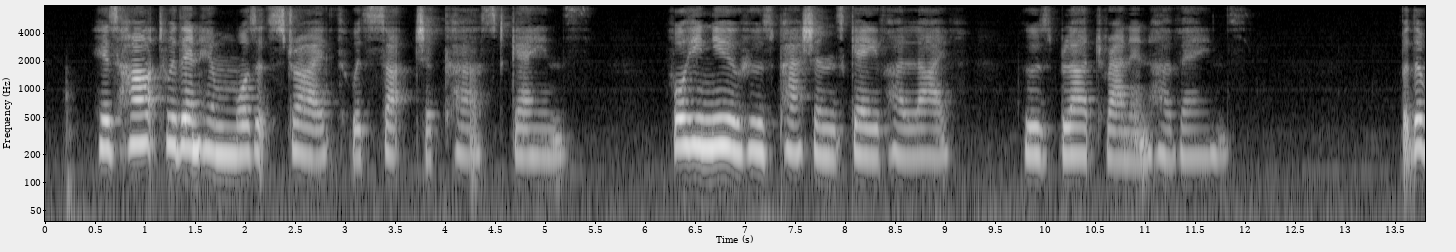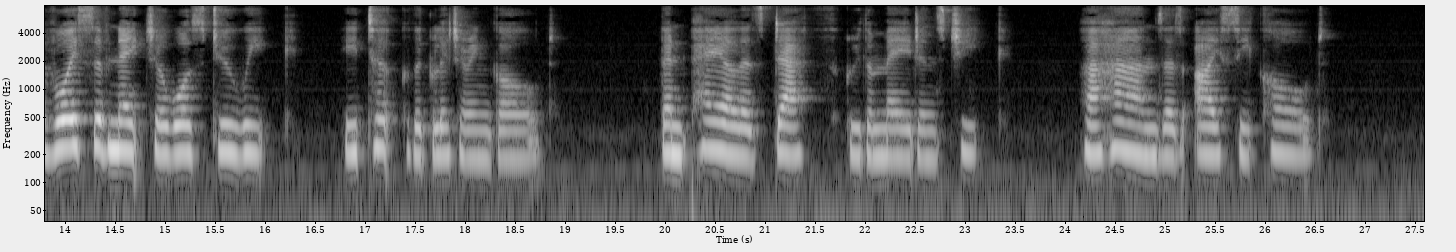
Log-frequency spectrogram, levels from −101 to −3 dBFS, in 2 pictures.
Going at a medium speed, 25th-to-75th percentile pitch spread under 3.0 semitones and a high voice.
No: slow, 110 wpm; narrow, 2.4 semitones; high, 200 Hz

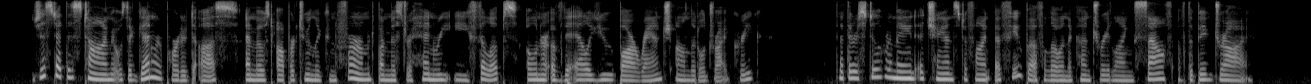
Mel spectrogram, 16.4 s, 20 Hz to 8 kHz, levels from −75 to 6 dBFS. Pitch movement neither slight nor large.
Yes: average, 3.3 semitones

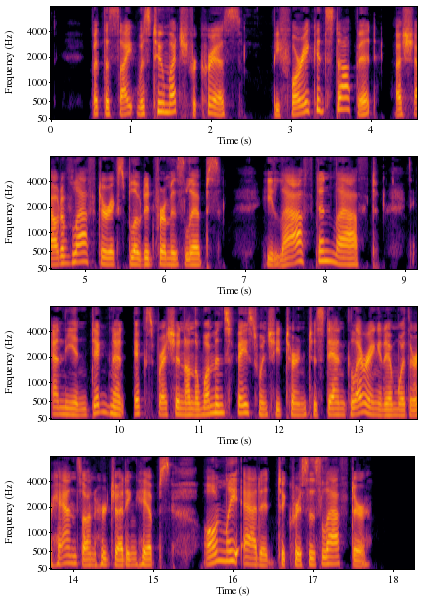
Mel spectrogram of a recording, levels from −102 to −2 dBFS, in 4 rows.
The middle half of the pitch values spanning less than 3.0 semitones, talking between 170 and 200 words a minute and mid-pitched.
No: average, 4.7 semitones; average, 175 wpm; medium, 165 Hz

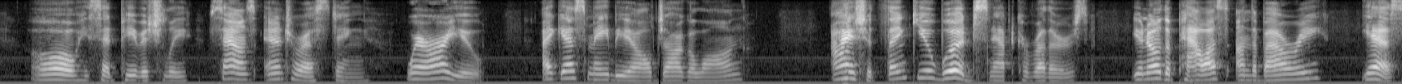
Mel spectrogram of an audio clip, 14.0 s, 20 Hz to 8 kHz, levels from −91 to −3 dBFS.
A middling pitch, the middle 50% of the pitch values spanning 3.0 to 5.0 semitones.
No: medium, 175 Hz; wide, 5.5 semitones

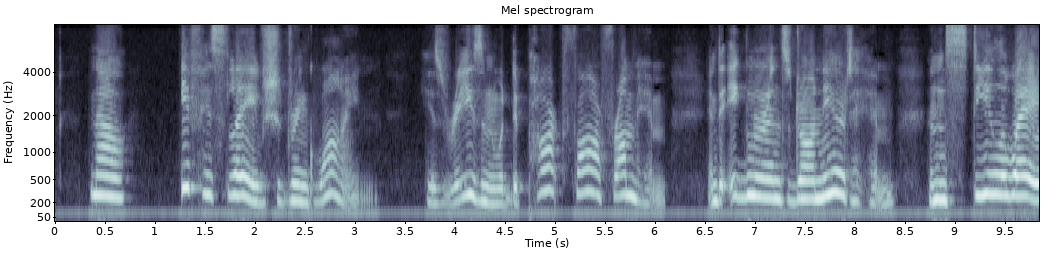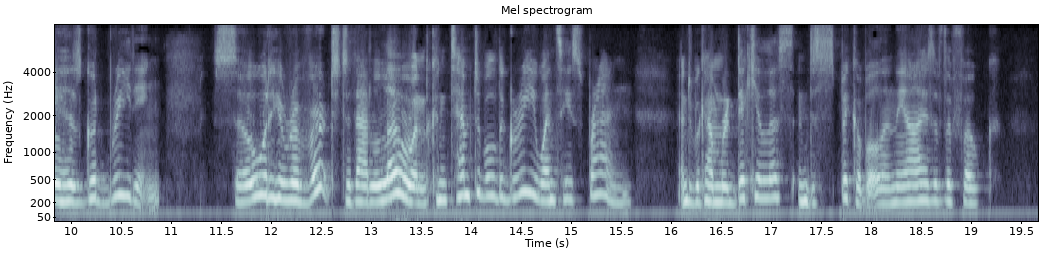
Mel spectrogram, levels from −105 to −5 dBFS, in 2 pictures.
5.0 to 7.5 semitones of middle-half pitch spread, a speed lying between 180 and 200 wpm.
No: wide, 5.4 semitones; average, 150 wpm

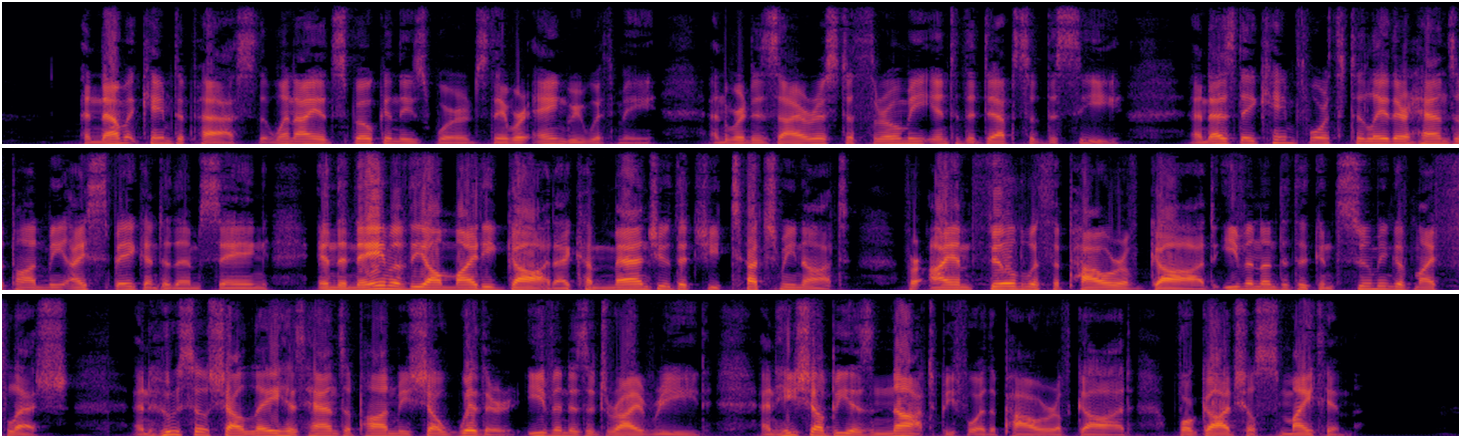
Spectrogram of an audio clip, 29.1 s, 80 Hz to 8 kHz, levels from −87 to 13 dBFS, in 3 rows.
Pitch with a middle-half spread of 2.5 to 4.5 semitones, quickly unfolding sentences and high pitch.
No: average, 3.9 semitones; fast, 225 wpm; low, 125 Hz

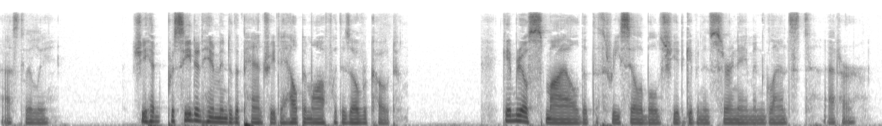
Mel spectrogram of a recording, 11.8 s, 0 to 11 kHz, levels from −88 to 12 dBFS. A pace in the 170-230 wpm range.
No: average, 160 wpm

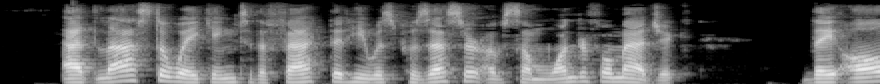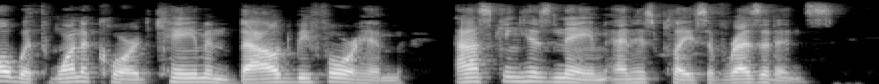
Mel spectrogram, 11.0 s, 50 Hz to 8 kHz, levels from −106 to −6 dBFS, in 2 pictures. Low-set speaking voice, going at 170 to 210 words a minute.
Yes: low, 130 Hz; average, 175 wpm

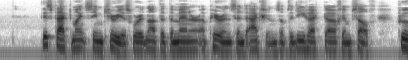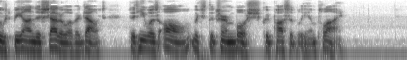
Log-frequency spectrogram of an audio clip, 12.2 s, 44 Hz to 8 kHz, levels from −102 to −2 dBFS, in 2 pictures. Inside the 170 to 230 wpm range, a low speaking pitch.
Yes: average, 175 wpm; low, 110 Hz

